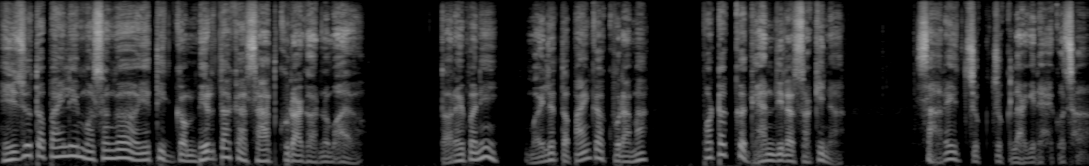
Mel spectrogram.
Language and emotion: Nepali, sad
